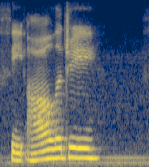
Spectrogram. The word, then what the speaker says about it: theology: Notice that between the thea, I'm moving from the E to the ah. I might have a little bit of a y sound in there, theology. There's no, we're not going to see the glide in the IPA, and you don't need to intentionally put that y in there.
